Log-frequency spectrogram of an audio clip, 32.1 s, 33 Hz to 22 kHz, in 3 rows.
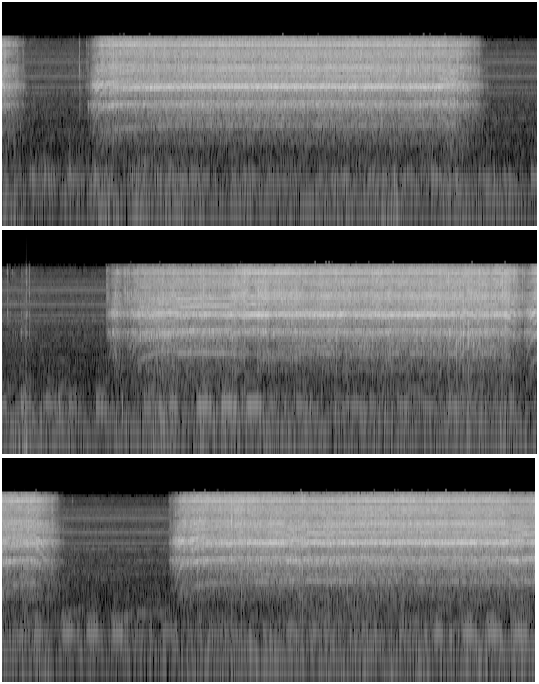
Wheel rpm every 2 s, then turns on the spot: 20, 140, 160, 160, 100, 0, 40, 160, 160, 160, 130, 20, 60, 160, 160, 160.
none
